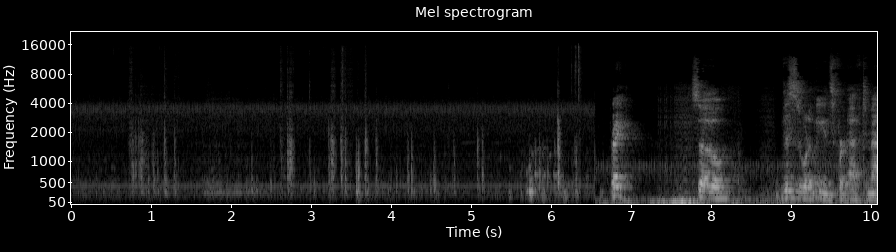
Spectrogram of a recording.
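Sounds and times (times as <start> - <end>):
faint room hum: 0.0 - 10.0
marker squeaking on whiteboard: 0.7 - 1.3, 2.6 - 6.4.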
